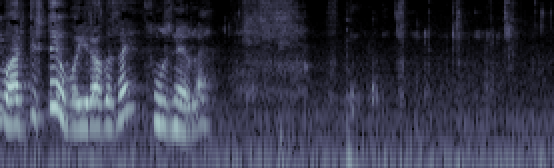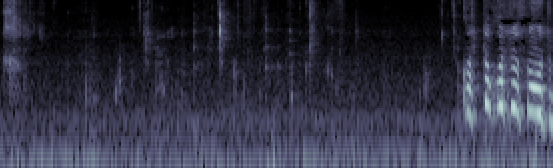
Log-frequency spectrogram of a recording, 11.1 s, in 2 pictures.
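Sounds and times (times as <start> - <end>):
person chewing food: 2.2 - 10.2.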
